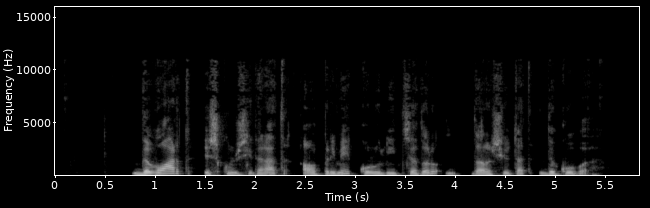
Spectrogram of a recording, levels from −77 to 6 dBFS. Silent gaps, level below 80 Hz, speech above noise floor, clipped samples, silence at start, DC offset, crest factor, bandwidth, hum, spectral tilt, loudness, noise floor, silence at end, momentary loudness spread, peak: none; -62 dBFS; 41 dB; under 0.1%; 0.8 s; under 0.1%; 20 dB; 11.5 kHz; none; -6.5 dB/octave; -27 LUFS; -67 dBFS; 0.45 s; 8 LU; -6 dBFS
